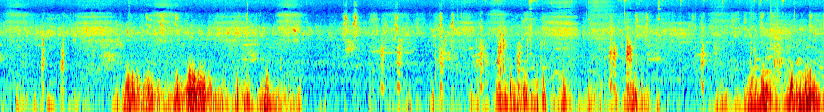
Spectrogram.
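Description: Domestic ducks quacking now and then while dabbling at a metal water basin, with scattered small clicks and splashes. Low rumbling gusts on the microphone come and go three times and are the loudest sound.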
